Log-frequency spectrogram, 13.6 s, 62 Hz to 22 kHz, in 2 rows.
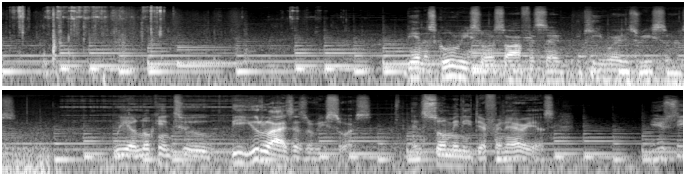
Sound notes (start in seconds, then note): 0.0 keys jingle; 7.4 school bell rings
